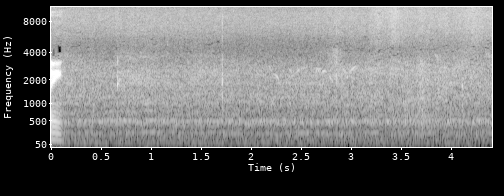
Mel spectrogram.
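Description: Honeybees humming steadily over an open hive, one even, pitched drone. The colony is queenless, and this agitated roar is how queenless bees behave.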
